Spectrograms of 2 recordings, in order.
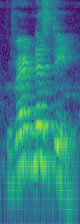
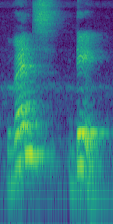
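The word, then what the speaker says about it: Wednesday: वेडनेसडे ये हम पढ़ते हैं, ये गलत है। वेंसडे मेरे साथ आप पढ़ें, वेंसडे।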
